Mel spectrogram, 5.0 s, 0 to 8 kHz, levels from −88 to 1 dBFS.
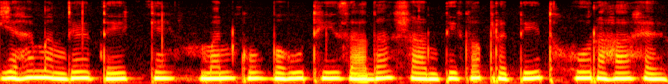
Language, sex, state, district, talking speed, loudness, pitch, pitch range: Hindi, female, Uttarakhand, Tehri Garhwal, 180 wpm, -10 LUFS, 210 Hz, 200-215 Hz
